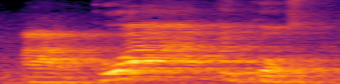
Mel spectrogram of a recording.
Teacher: la sílaba tónica recae en la segunda sílaba, cuáticos. Entonces la sílaba tónica es la segunda.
